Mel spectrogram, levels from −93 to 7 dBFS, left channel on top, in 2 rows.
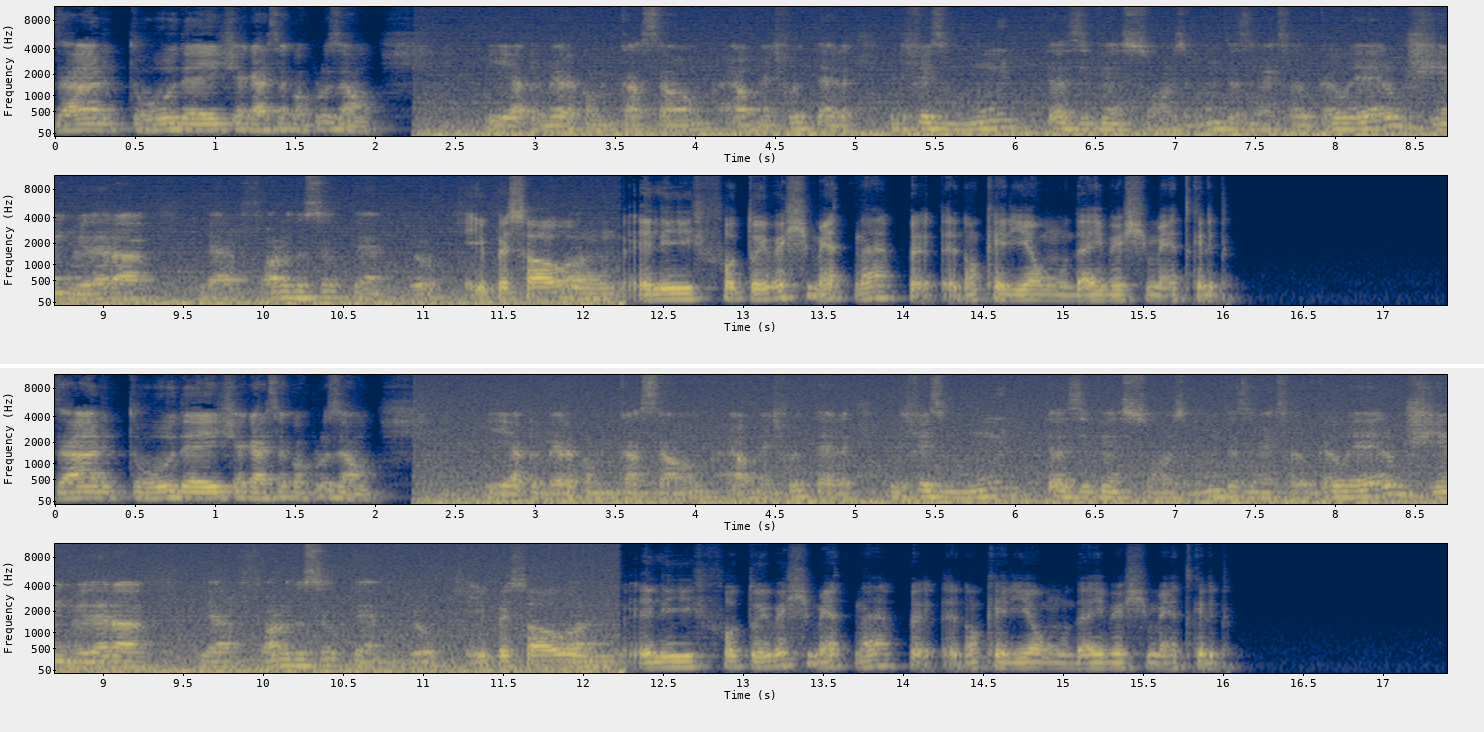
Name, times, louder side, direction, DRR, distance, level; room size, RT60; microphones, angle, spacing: voice 1, 0.0-2.4 2.7-11.3 11.9-12.1, right 2 dB, 60° right, 0.8 m, -23 dB
sound 1, 2.2-12.2, right 1 dB, 40° right, 0.4 m, -27 dB
voice 2, 11.3-16.0, left 1 dB, 75° left, 0.6 m, -20 dB
2.4 x 2.0 x 3.0 m
head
